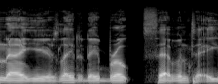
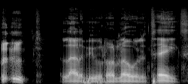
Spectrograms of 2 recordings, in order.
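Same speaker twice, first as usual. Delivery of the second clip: fake deep grown-man voice; 4 semitones lower, 3 dB quieter than usual. Responding to praise for commitment, repeat the line in a put-on manly voice. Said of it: "let me put on my man voice".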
